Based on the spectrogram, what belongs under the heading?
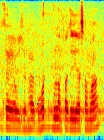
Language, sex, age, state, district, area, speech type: Bodo, male, 18-30, Assam, Chirang, urban, spontaneous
